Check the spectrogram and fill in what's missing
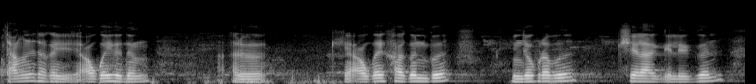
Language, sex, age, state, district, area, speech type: Bodo, male, 18-30, Assam, Kokrajhar, rural, spontaneous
